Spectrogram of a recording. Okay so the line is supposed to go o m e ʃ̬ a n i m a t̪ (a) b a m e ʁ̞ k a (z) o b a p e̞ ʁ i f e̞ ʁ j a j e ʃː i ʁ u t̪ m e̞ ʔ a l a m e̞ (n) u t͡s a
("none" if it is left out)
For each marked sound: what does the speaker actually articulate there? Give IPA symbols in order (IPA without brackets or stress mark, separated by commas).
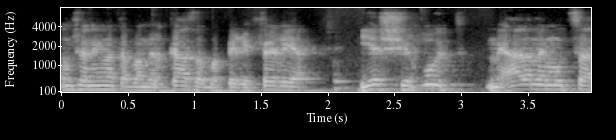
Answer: a, z, m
